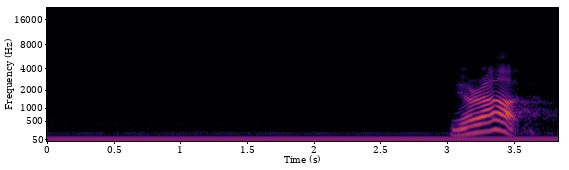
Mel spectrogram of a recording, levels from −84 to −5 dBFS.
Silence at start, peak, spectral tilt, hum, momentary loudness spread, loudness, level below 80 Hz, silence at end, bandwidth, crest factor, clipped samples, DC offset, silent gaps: 0 s; -26 dBFS; -6 dB/octave; 60 Hz at -60 dBFS; 22 LU; -40 LUFS; -58 dBFS; 0 s; 18 kHz; 22 dB; under 0.1%; under 0.1%; none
